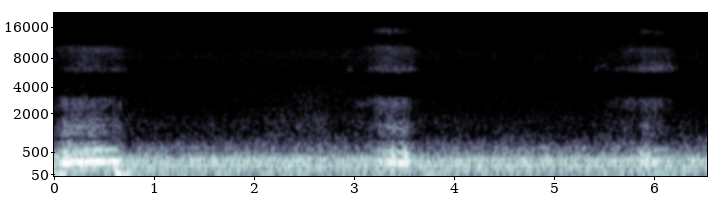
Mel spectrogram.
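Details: Sleeping cat that often snores: soft, regular snoring about every three seconds, with a faint background hum.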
